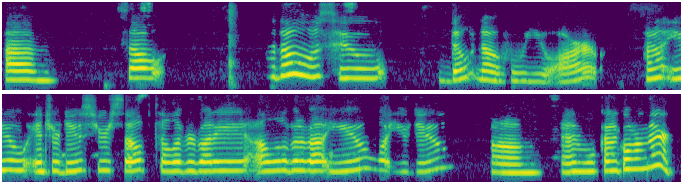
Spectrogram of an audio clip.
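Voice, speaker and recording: A woman's voice: high voice, measured pace, no echo, lo-fi sound. A woman hosting a casual interview show, speaking in an informal, chatty way with sentences that sometimes trail off. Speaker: show host; ordained minister, former pastor.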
